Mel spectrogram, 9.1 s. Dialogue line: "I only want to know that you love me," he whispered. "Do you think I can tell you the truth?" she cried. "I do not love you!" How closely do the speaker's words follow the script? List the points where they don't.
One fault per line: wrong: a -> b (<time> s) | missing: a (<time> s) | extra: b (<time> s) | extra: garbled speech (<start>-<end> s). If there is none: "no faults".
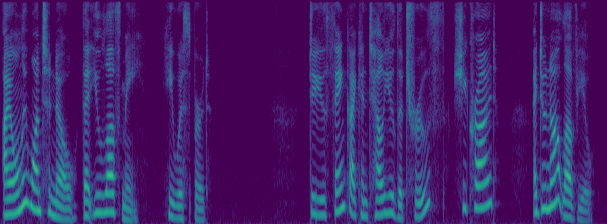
no faults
